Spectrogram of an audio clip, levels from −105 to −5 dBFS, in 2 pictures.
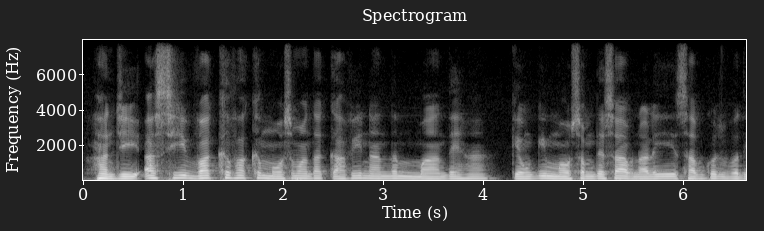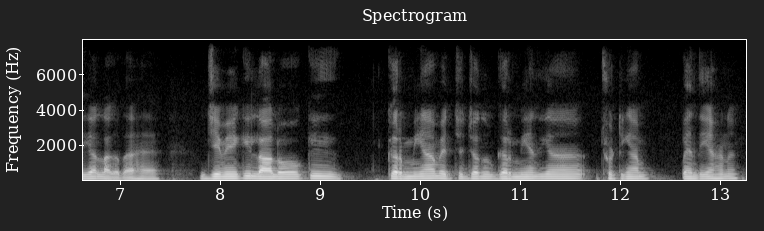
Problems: none marked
